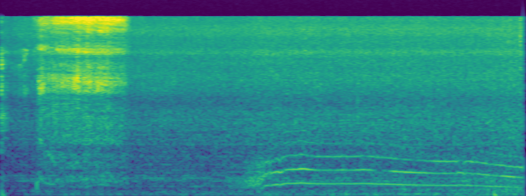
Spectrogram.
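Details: Pet cats Adi and Asia, a couple said to fight before loving, one giving a long drawn-out yowl that starts low, swoops upward and holds a steady wavering tone for nearly three seconds, with a burst of rustling noise at the start.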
